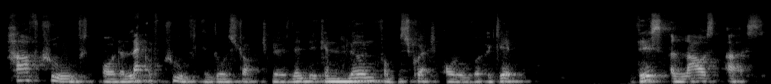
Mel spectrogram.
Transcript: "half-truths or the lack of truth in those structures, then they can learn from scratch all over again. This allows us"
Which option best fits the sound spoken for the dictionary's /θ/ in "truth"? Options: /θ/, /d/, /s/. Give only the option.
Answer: /s/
